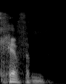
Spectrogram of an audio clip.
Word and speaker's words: Cefn: I think it's pronounced Kevin, like Kevin.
